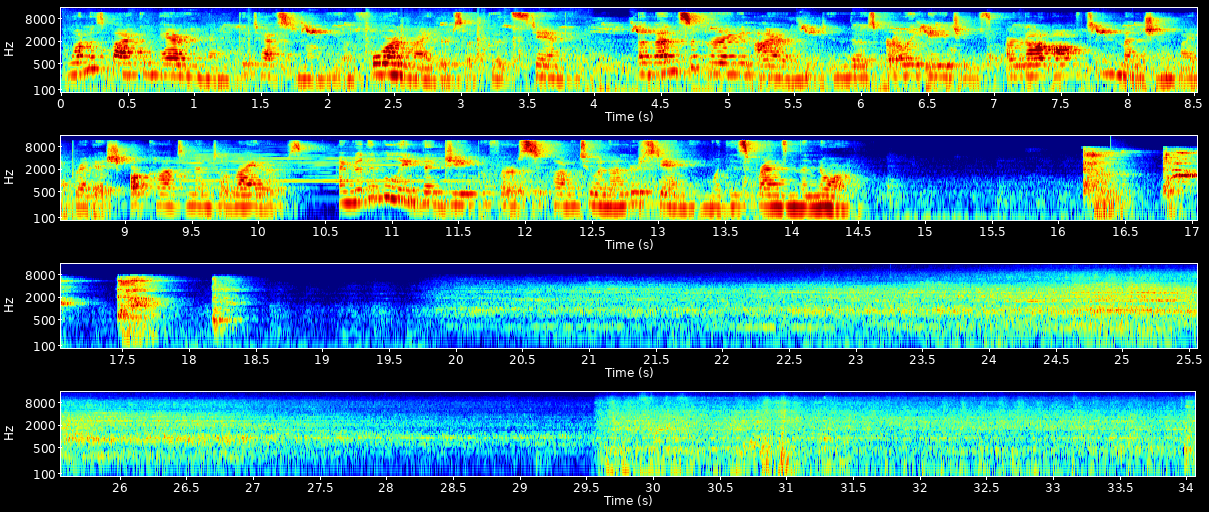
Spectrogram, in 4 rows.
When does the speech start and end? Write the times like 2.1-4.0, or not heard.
0.0-14.7.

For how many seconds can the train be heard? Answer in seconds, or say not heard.
34 s.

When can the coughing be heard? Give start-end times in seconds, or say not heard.
15.8-18.4.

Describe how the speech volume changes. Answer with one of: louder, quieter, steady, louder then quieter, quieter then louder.
steady.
